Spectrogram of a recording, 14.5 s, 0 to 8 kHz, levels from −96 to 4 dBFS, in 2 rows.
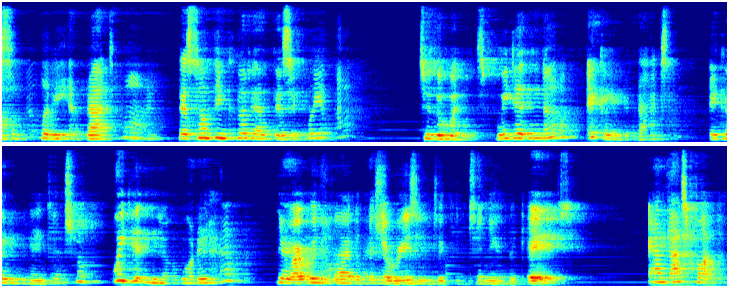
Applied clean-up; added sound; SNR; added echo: neural mask model DeepFilterNet 3.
